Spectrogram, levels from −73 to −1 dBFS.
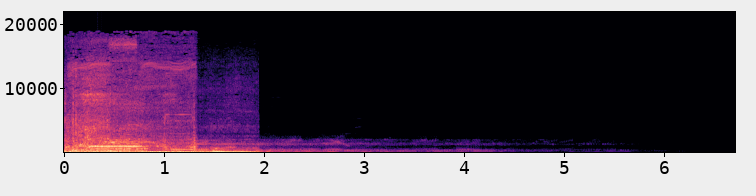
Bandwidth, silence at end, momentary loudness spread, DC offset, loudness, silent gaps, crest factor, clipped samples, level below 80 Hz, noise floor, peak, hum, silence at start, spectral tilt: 19.5 kHz; 3.95 s; 27 LU; under 0.1%; -12 LUFS; none; 16 dB; under 0.1%; -22 dBFS; -80 dBFS; 0 dBFS; none; 0 s; -5 dB/octave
